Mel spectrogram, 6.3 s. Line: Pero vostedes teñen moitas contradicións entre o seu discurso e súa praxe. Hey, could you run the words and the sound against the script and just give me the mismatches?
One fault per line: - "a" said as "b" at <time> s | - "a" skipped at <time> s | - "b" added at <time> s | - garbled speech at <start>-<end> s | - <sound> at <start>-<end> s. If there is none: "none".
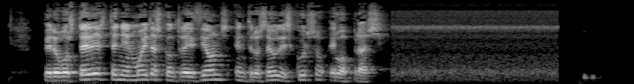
none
